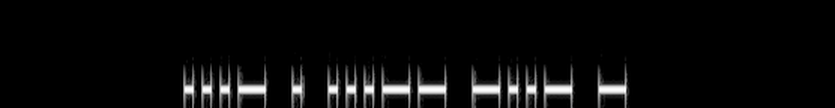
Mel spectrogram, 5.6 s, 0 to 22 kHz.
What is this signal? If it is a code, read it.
Morse code, heard as a keyed tone, about 20 wpm, 700 Hz. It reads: VE3XT
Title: Call Signs Repeated 2x - 20wpm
